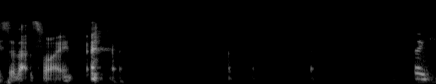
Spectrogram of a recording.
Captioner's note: chuckles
